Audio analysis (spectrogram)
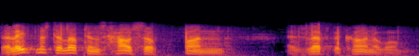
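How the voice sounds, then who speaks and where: A man acting a suave, assured crime-fighter in a 1930s radio drama, speaking in a measured, formal, probing way. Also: mid-range voice, wildly swooping pitch, slightly rough. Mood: thoughtful. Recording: muffled vintage 1930s radio recording.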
